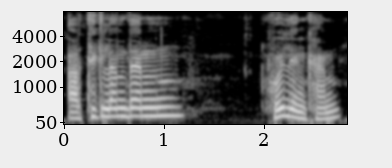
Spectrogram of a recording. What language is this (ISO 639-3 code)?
sat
